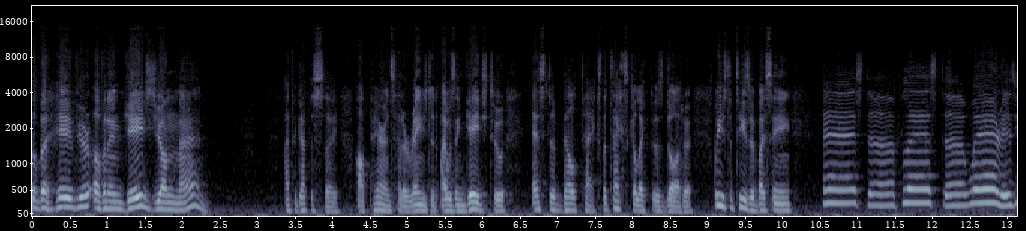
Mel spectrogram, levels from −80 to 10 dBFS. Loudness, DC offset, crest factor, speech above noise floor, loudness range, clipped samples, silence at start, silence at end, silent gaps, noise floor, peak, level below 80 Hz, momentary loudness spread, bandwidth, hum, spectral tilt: -27 LUFS; under 0.1%; 16 dB; 25 dB; 4 LU; under 0.1%; 0 s; 0 s; none; -52 dBFS; -10 dBFS; -54 dBFS; 11 LU; 15.5 kHz; 60 Hz at -55 dBFS; -6 dB/octave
